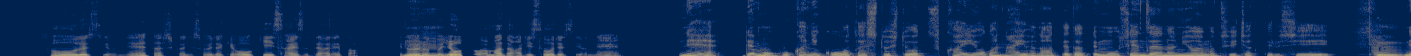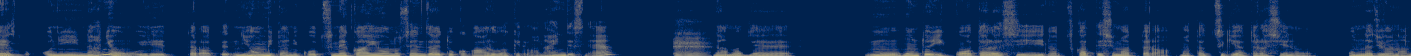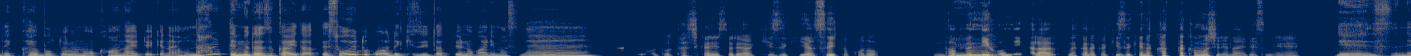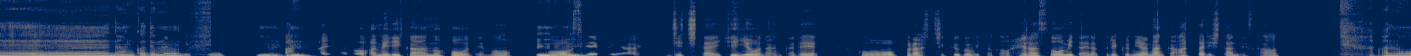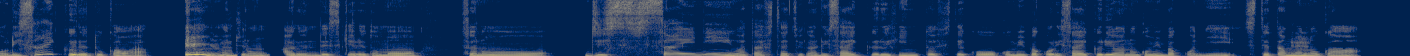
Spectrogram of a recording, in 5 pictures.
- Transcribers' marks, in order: throat clearing
- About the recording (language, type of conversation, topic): Japanese, podcast, プラスチックごみの問題について、あなたはどう考えますか？
- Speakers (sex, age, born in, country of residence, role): female, 50-54, Japan, United States, guest; male, 25-29, Japan, Portugal, host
